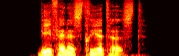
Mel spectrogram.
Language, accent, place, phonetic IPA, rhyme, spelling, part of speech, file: German, Germany, Berlin, [defenɛsˈtʁiːɐ̯təst], -iːɐ̯təst, defenestriertest, verb, De-defenestriertest.ogg
- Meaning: inflection of defenestrieren: 1. second-person singular preterite 2. second-person singular subjunctive II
